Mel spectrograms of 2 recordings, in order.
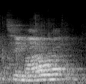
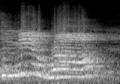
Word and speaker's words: Tamira: Did I say it right? Say it again. Timara? No. No, it's Tamira.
